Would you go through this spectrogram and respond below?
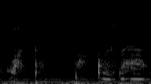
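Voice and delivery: hushed startled whisper. Retold or imitated. Startled whisper on waking at camp. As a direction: breathe it out, shocked awake. Startled awake, reacting in head.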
